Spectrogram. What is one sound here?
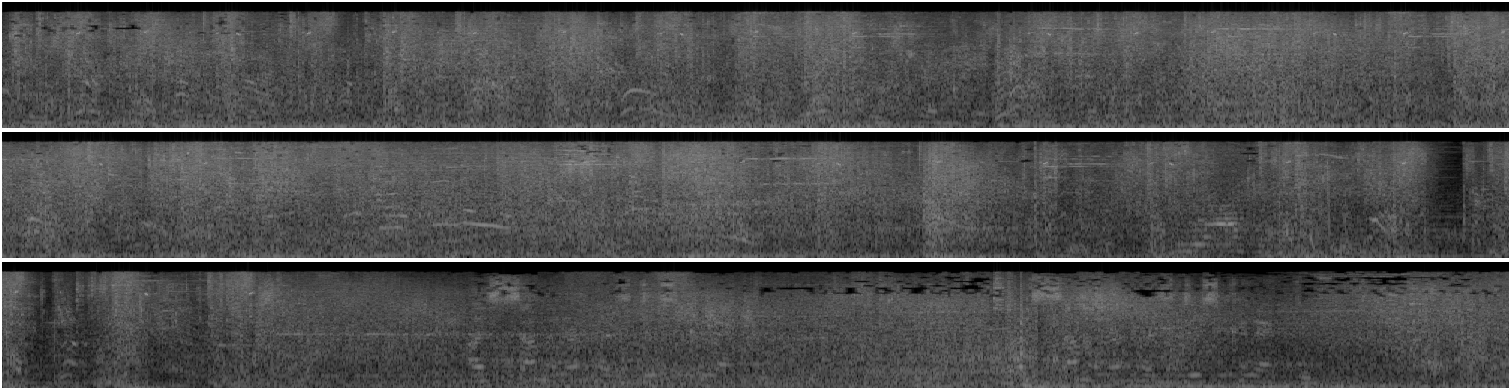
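Spell blasts, clashing blows and explosions burst rapidly in a busy game battle.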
